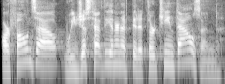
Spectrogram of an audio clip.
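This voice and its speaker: A man's voice: sits high, lively intonation, moderate pace. A man working as an auctioneer, calling bids in a repetitive chant of numbers and increments.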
